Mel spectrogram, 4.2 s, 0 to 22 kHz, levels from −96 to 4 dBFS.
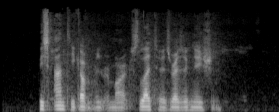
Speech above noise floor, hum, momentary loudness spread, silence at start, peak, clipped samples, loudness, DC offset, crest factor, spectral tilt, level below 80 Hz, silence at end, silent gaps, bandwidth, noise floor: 48 dB; none; 10 LU; 0.6 s; -6 dBFS; under 0.1%; -27 LUFS; under 0.1%; 22 dB; -5.5 dB/octave; -62 dBFS; 0.9 s; none; 16 kHz; -75 dBFS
